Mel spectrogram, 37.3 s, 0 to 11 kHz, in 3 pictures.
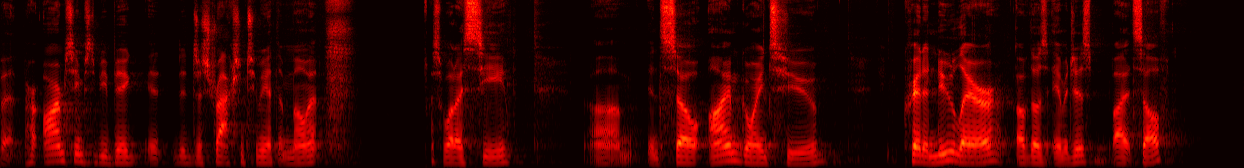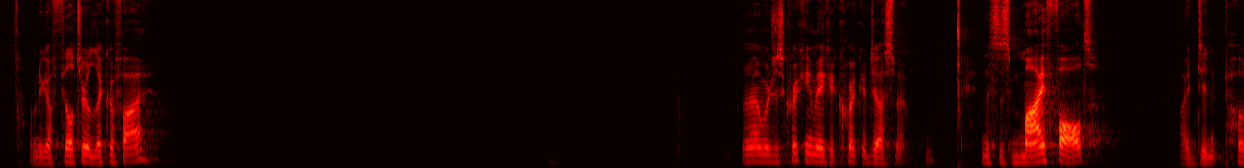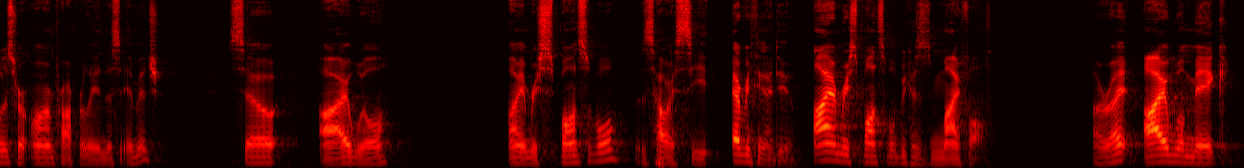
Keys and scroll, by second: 9.7 super+j.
